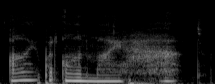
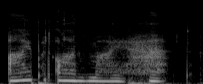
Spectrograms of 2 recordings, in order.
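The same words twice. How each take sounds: No difference in how they are said.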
